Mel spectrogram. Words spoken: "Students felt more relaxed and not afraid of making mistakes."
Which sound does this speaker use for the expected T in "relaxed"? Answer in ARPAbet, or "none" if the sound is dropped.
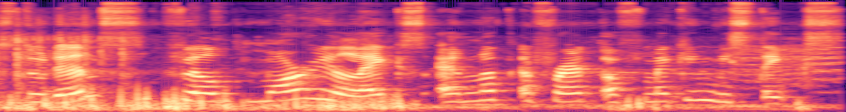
none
